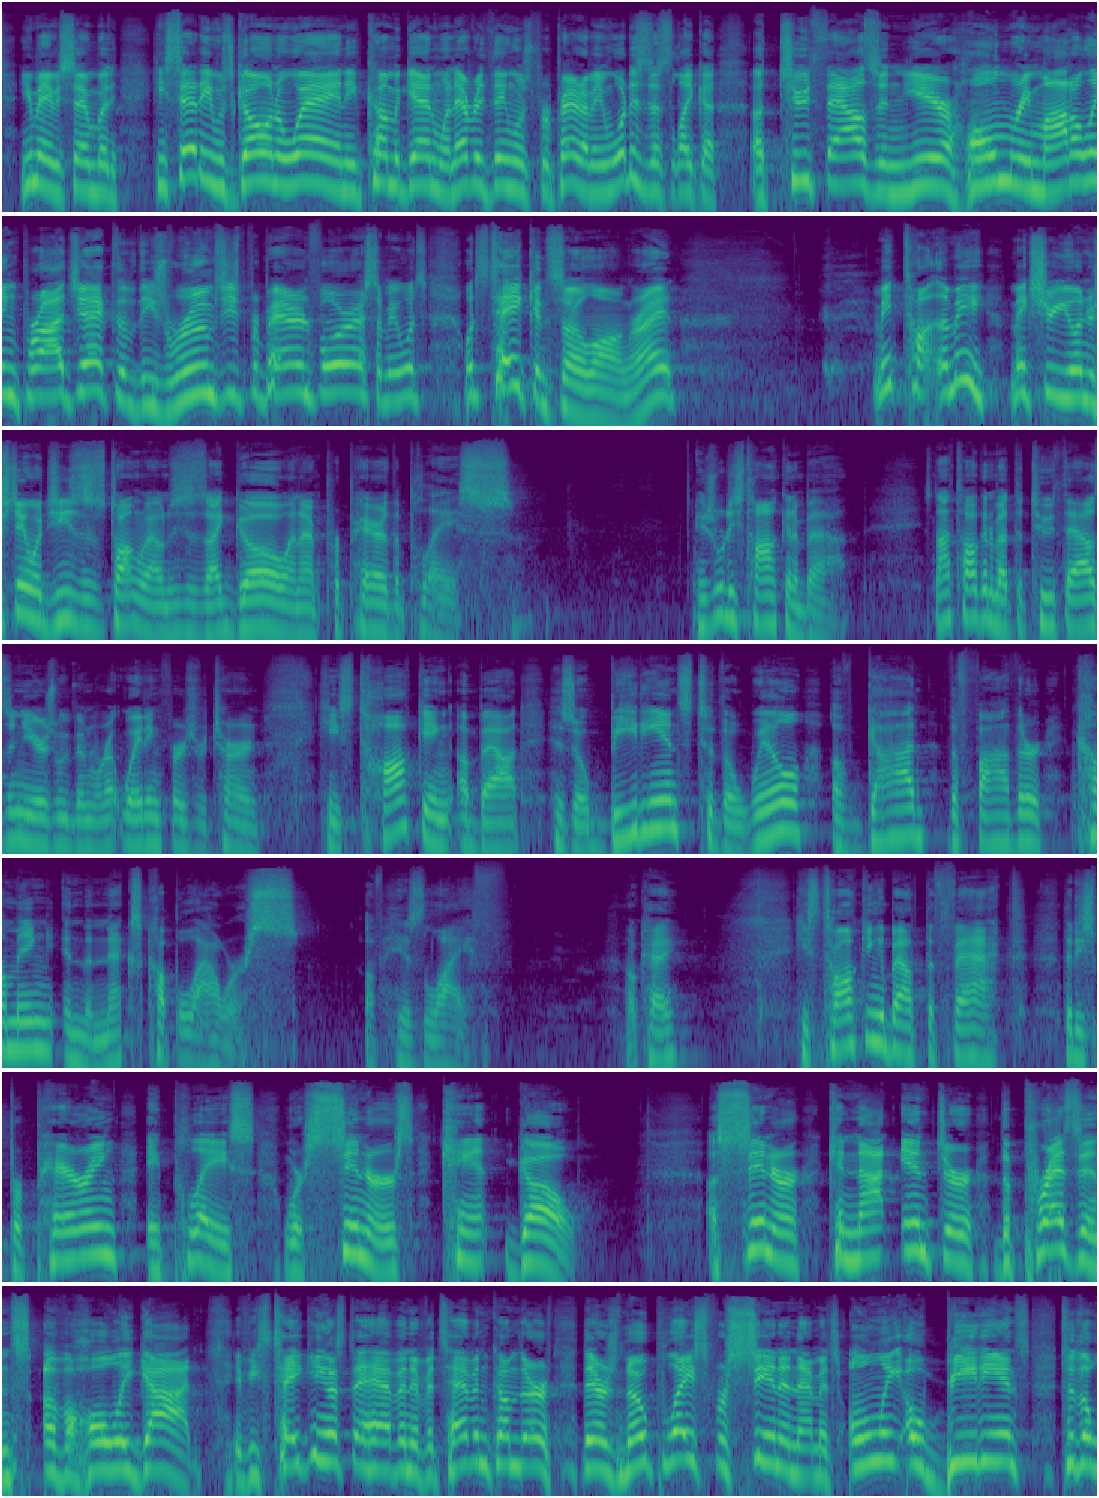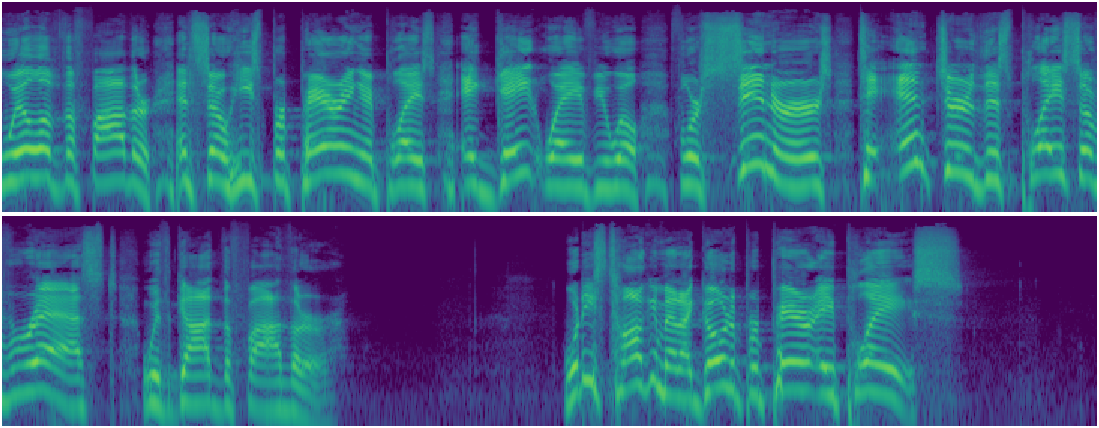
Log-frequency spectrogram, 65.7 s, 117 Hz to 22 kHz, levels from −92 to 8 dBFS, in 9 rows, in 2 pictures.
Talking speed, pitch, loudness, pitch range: 180 wpm, 220 Hz, -20 LUFS, 170-255 Hz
